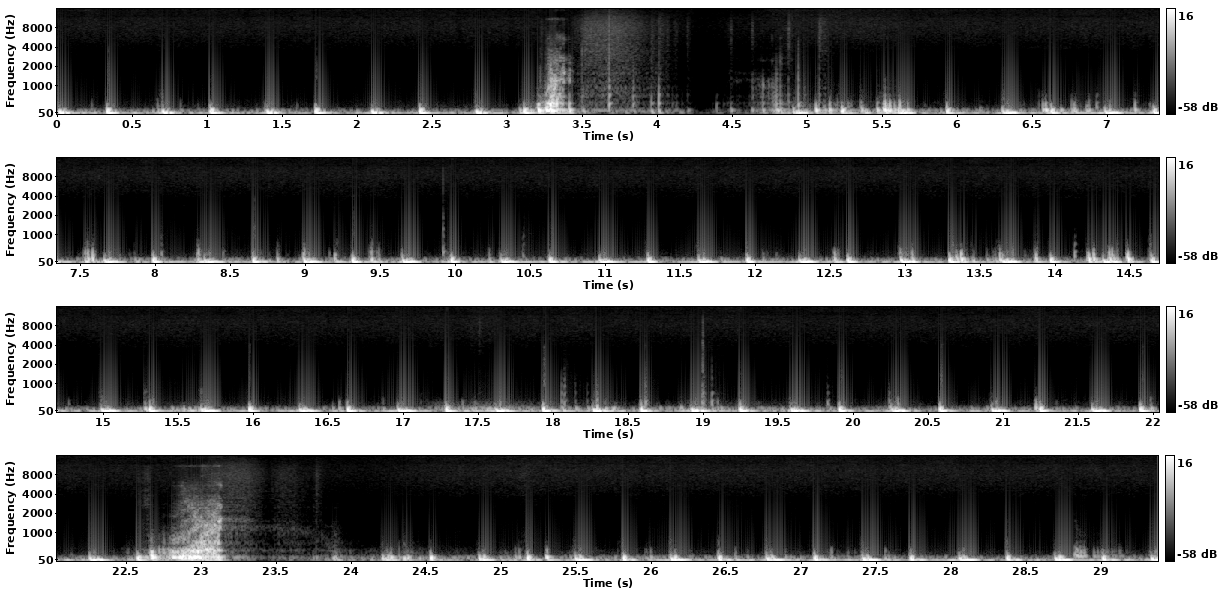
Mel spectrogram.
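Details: Normal heart sounds heard through a real stethoscope with the diaphragm over the heart of a girl, as part of a full-body auscultation.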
